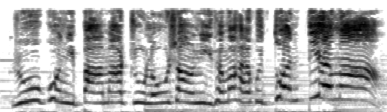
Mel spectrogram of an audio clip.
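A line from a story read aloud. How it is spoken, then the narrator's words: Loud shout. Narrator (Chinese): 来串门玩的未来啊就冲出阳台，大声喊道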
